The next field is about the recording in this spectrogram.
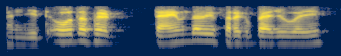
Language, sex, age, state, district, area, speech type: Punjabi, male, 18-30, Punjab, Fazilka, rural, conversation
